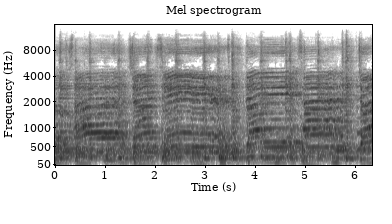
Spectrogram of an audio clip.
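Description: Live western swing: female voices singing close three-part harmony, with an upright bass plucking a steady beat and a guitar strumming chords underneath; the fiddles are silent.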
